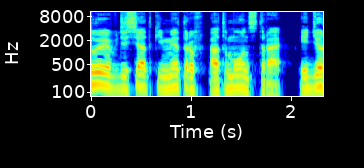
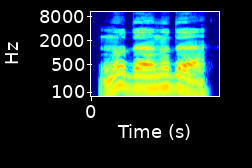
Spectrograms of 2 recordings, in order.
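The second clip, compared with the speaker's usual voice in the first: ordinary delivery, nothing marked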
